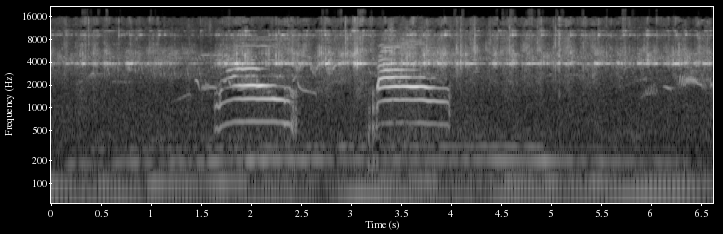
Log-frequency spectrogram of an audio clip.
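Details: Kittens playing with their mother cat on green grass; two clear meows about a second apart, each a level, slightly wavering harmonic call, over a steady low hum and faint background hiss.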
